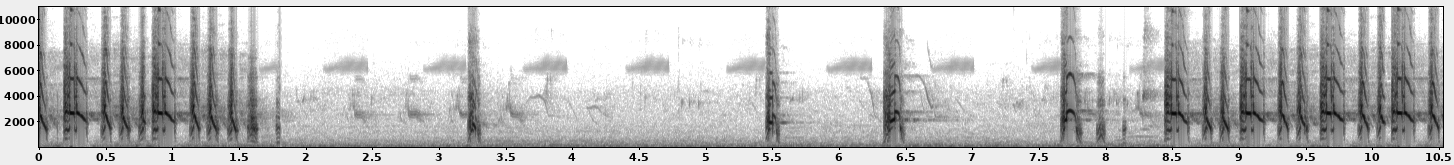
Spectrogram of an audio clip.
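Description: Grey francolin giving rapid bursts of loud, harsh, high notes, a couple of seconds long, with single sharp notes spaced between them. Otherwise quiet.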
